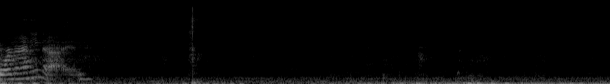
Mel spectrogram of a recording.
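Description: A voice trails off in the first second, then faint handling of a wooden collector box and its contents: one sharp knock about two seconds in, followed by light taps and rustles.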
